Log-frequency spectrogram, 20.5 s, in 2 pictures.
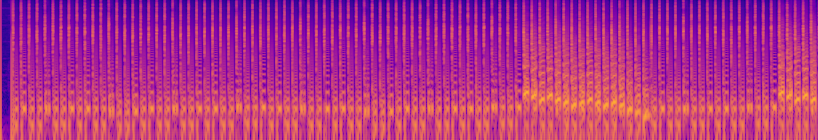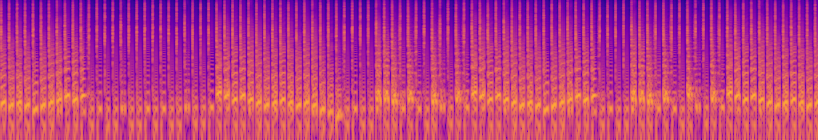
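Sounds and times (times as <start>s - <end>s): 
MOS6581R4 SID chip music: 0.0s - 20.4s.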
